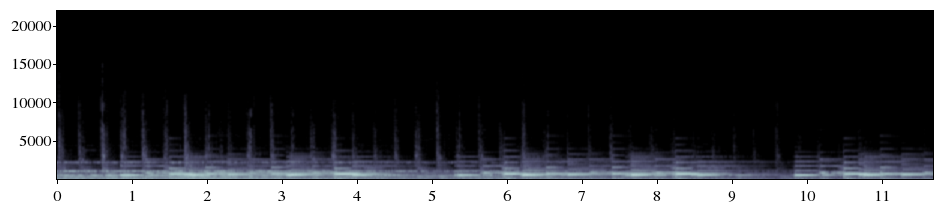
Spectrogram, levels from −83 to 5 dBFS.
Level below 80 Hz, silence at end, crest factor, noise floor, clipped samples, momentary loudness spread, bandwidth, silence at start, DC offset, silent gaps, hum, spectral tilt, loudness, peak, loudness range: -36 dBFS; 0 s; 16 dB; -43 dBFS; under 0.1%; 12 LU; 6.6 kHz; 0 s; 1%; none; none; -8 dB/octave; -22 LUFS; -6 dBFS; 3 LU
